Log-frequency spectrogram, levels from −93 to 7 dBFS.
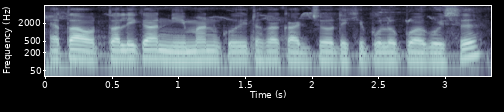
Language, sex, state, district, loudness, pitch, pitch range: Assamese, male, Assam, Sonitpur, -18 LUFS, 115 Hz, 105-120 Hz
